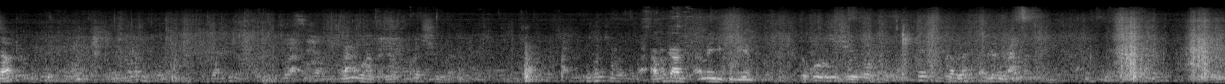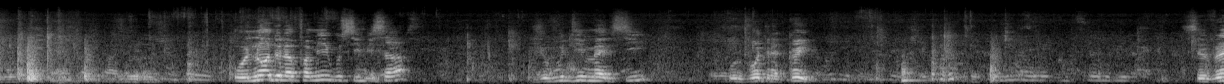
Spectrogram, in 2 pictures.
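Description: A man speaks into a microphone with animation, heard over loudspeakers in an echoing room.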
